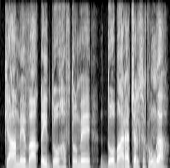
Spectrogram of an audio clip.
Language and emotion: Urdu, surprised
